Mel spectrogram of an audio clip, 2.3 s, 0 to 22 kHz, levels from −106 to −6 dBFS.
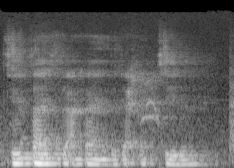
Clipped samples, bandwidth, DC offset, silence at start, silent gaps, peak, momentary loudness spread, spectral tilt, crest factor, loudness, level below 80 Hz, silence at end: under 0.1%; 10.5 kHz; under 0.1%; 0 s; none; -6 dBFS; 13 LU; -7 dB/octave; 16 dB; -23 LUFS; -56 dBFS; 0 s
